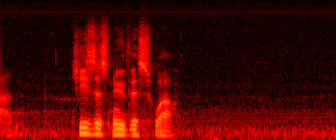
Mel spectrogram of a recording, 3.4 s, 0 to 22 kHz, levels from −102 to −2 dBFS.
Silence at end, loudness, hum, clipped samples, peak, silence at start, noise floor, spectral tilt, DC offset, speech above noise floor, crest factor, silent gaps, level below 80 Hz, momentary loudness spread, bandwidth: 0 s; -48 LUFS; none; under 0.1%; -32 dBFS; 0 s; -71 dBFS; -4.5 dB/octave; under 0.1%; 24 dB; 20 dB; none; -80 dBFS; 20 LU; over 20 kHz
